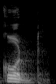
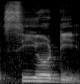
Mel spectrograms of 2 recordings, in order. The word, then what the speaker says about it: COD: We don't say code, we say COD, that stands for cash on delivery.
